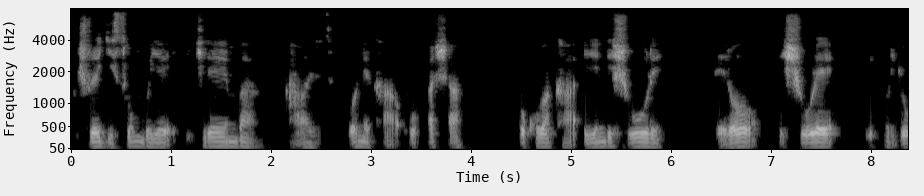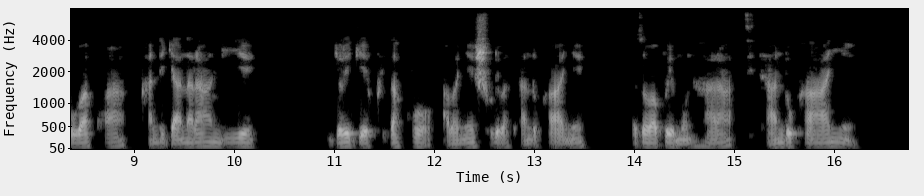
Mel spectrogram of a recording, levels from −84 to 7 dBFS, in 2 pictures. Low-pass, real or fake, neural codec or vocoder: 7.2 kHz; real; none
